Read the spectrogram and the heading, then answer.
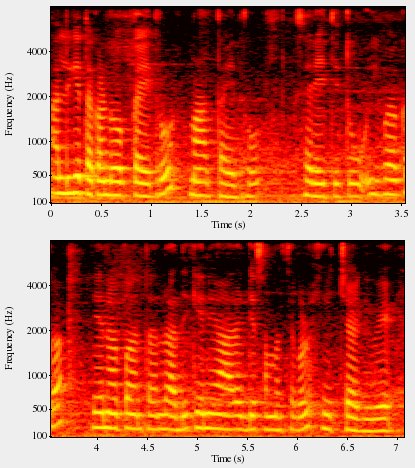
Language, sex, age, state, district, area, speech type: Kannada, female, 30-45, Karnataka, Chamarajanagar, rural, spontaneous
